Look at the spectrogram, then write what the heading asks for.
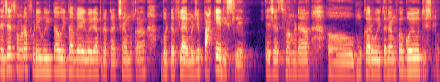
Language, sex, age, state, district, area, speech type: Goan Konkani, female, 18-30, Goa, Ponda, rural, spontaneous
